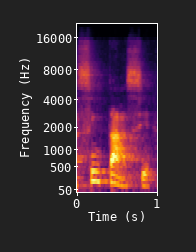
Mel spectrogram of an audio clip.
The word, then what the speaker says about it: sintaxe: a gente chama de sintaxe a gente escreve com x mas pronuncia com um som de s Ok é a sintaxe essa área da gramática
